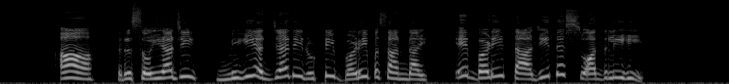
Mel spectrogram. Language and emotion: Dogri, happy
